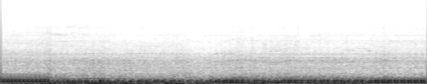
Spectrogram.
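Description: Indian Super Chief Limited's V-twin engine running at low revs as the motorcycle slows and rolls along.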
